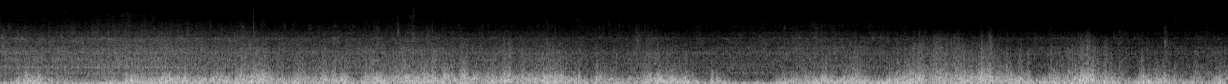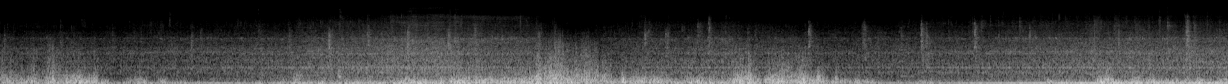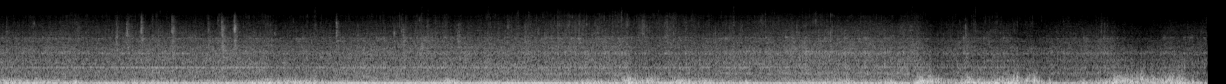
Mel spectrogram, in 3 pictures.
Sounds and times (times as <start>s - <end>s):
Wind noise (microphone): 0.0s - 14.4s, 15.0s - 36.6s.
